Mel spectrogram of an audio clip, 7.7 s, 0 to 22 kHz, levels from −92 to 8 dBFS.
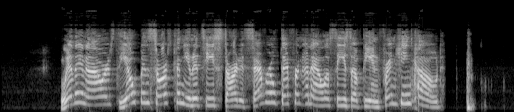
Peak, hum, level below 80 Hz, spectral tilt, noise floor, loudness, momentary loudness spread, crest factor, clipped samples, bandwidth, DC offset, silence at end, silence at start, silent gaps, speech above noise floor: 0 dBFS; none; -62 dBFS; -3 dB/octave; -70 dBFS; -12 LUFS; 6 LU; 14 dB; under 0.1%; 9.4 kHz; under 0.1%; 0.6 s; 0.9 s; none; 57 dB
